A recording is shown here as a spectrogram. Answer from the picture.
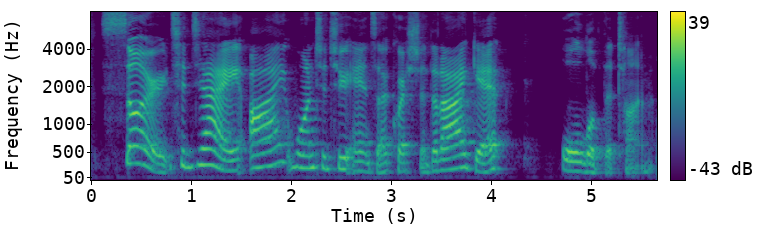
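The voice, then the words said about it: Slightly rough, sore-throat voice. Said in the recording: “my voice sounds a little bit funny today... I may sound a little bit dodgy because my throat is not my best friend right now”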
